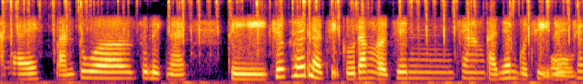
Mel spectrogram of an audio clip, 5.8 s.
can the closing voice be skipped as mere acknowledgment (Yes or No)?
Yes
